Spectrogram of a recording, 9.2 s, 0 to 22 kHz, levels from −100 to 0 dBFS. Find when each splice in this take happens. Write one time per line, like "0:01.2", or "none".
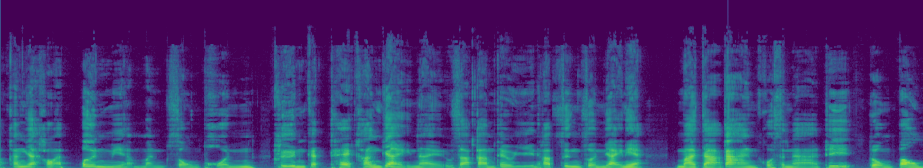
0:07.2

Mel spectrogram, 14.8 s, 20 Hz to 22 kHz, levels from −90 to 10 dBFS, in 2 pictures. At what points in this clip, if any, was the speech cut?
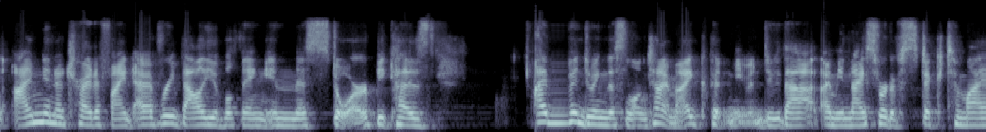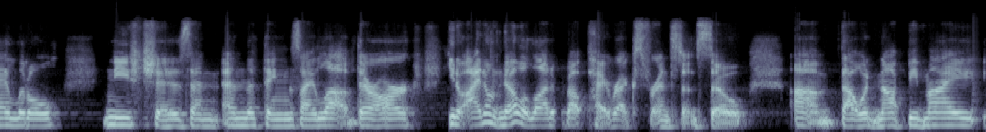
none

